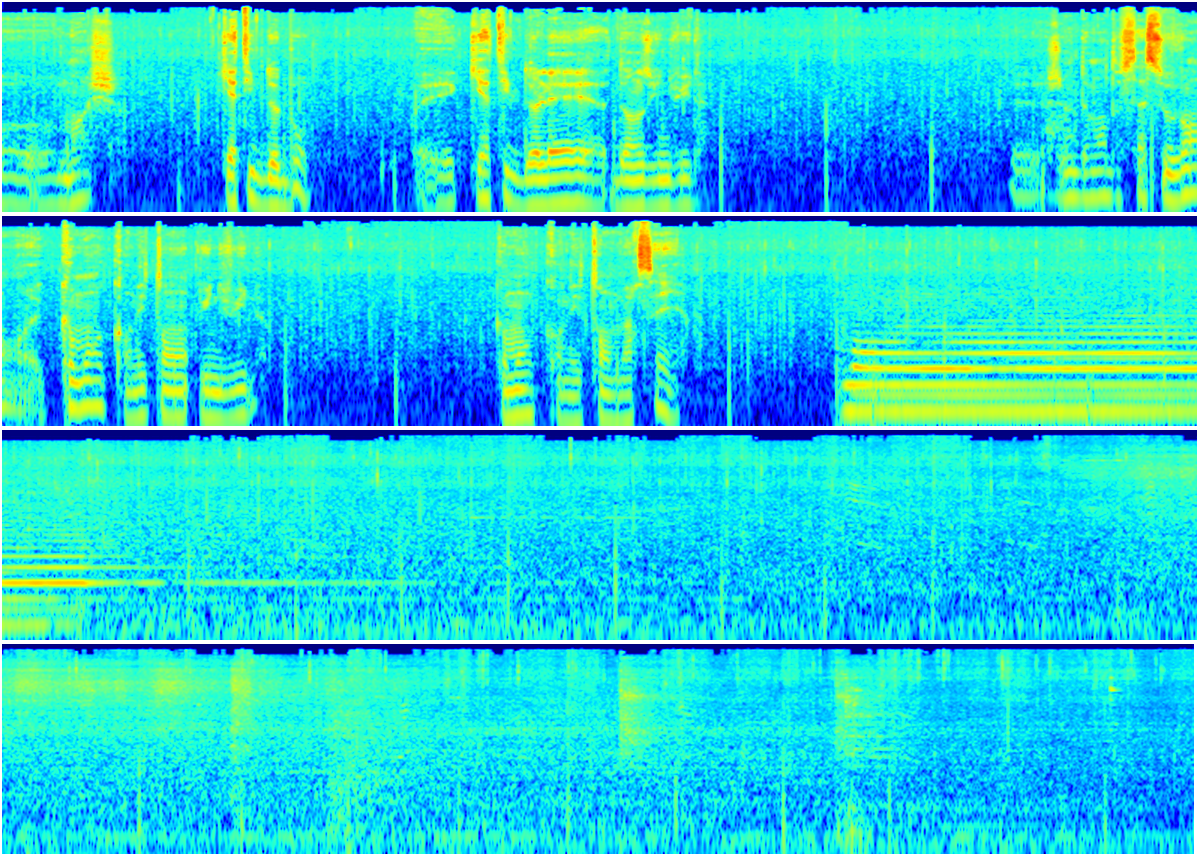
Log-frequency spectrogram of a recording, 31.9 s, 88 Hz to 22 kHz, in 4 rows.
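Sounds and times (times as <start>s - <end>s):
speech: 0.0s - 0.9s, 1.5s - 2.2s, 2.8s - 4.8s, 6.7s - 9.8s, 11.3s - 12.6s, 13.6s - 14.8s
wind at the shore in Marseille: 0.0s - 31.8s
deep harmonic horn-like tone: 13.6s - 21.4s, 23.6s - 31.8s
sea at the shore in Marseille: 13.6s - 31.8s.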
